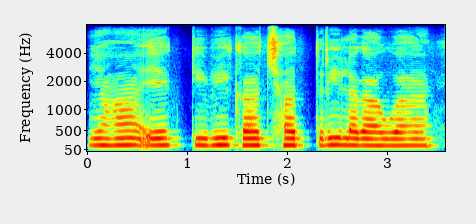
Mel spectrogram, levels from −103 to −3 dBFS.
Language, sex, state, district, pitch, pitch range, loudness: Hindi, male, Jharkhand, Deoghar, 160 Hz, 160-165 Hz, -16 LUFS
